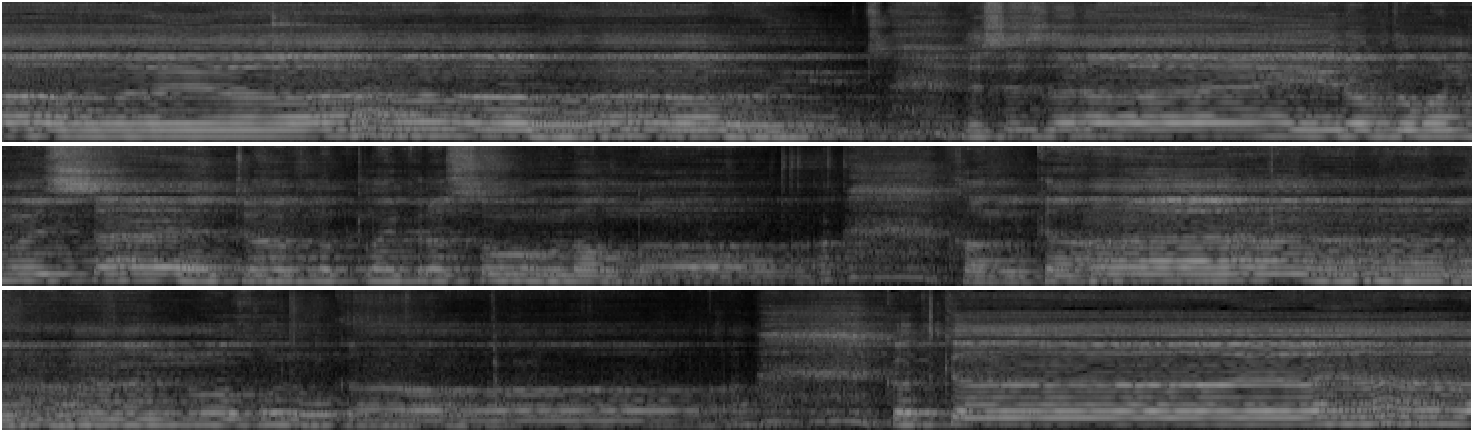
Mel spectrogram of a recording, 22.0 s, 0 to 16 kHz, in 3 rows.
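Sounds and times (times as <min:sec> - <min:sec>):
man chanting a lament: 0:00.0 - 0:22.0.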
